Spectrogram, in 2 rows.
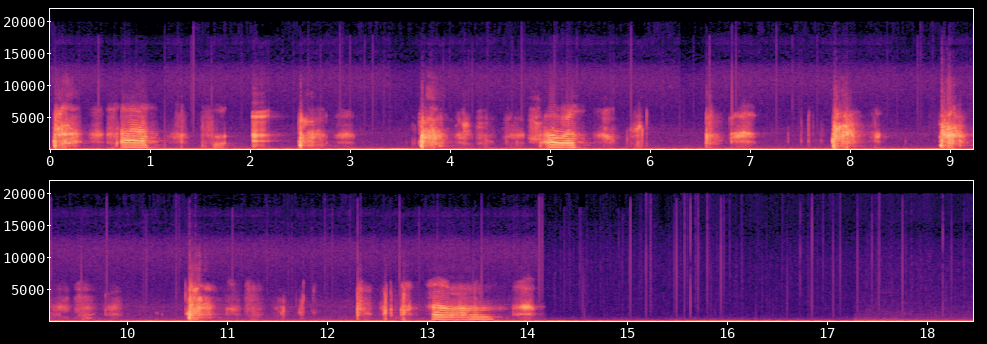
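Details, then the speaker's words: Young child with bronchiolitis in a 1970 medical teaching film: repeated short coughing bursts, a persistent spasmodic cough like whooping cough but without the whoop. "There is usually, but not always, a persistent spasmodic cough, almost like that of whooping cough, but without the whoop like this."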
